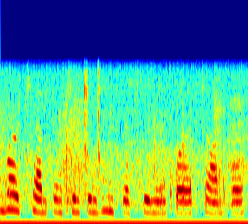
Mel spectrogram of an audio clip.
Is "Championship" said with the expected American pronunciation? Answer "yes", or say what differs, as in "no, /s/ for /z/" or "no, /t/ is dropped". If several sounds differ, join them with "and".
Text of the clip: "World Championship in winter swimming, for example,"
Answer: no, /s/ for /ʃ/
